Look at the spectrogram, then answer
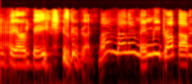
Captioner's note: laughs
